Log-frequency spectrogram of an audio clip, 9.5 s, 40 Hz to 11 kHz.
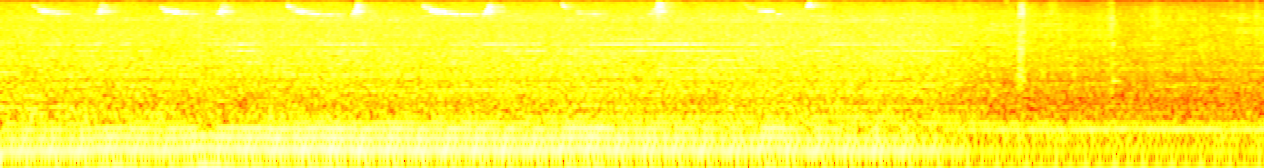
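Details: BMW 545 braking: sharp, high chirps repeat about twice a second over low road rumble, then fade as the car slows; brake squeal.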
